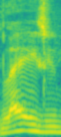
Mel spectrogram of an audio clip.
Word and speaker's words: Layzie: I was like, oh, so, well, I'm gonna be Layzie, cause Layzie rhyme with crazy, you know what I'm saying?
